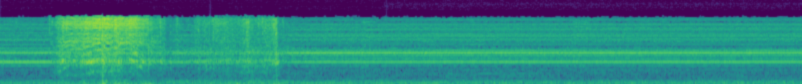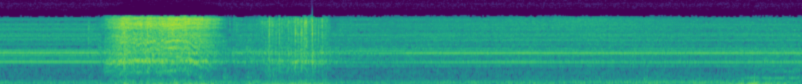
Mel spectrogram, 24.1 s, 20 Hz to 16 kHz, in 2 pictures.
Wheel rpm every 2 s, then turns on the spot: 50, 40, 0, 0, 0, 0, 20, 80, 20, 0, 0, 0.
2-4 16-18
